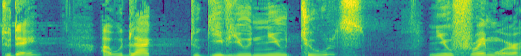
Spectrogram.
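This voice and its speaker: With a French accent, a man speaks at a high pitch in a dry, close sound with no echo. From France. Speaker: futurist speaker. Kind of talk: keynote talk. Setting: stage with audience.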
